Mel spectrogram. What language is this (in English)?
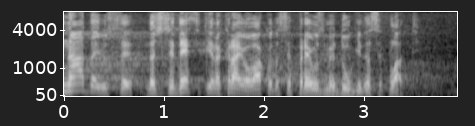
Serbian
